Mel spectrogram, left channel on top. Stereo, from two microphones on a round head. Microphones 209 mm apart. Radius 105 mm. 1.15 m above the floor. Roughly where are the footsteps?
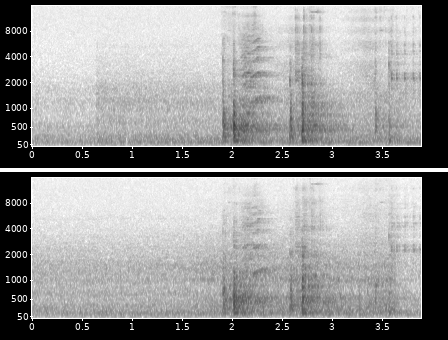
Left.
